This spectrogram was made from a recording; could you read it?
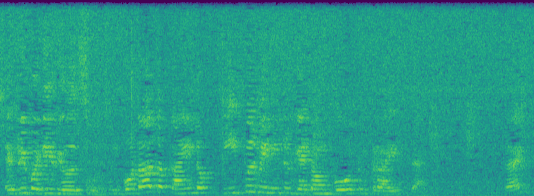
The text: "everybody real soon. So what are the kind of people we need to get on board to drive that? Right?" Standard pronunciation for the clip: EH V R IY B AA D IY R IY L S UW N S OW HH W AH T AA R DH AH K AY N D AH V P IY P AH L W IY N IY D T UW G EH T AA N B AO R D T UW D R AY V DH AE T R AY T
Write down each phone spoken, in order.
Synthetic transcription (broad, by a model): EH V R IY B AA D IY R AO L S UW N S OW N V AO T AA R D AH K AY N D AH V P IY P AH L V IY N IY D T UW G EH T AA N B AO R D T UW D R AY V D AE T R AY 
